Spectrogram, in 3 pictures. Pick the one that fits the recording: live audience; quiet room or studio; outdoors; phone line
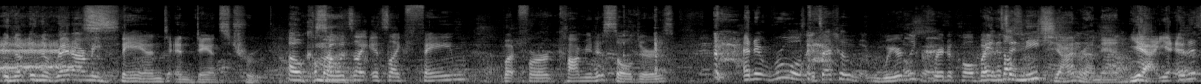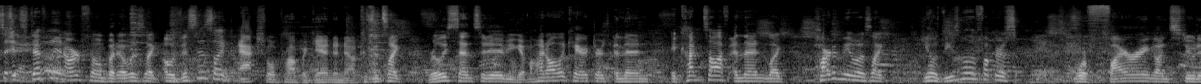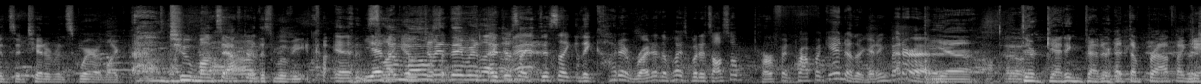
live audience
